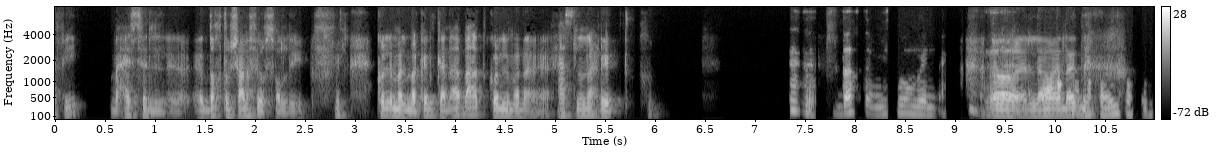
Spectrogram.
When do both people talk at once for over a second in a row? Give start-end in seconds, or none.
none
